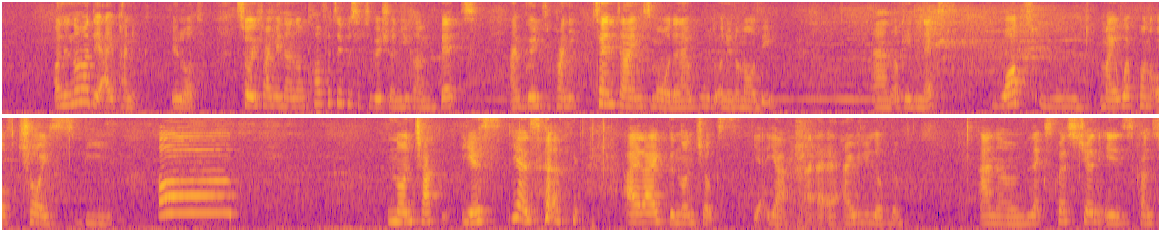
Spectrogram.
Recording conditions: sounds in the background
